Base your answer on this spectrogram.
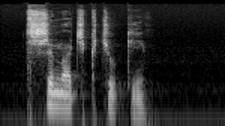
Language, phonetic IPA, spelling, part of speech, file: Polish, [ˈṭʃɨ̃mat͡ɕ ˈct͡ɕüci], trzymać kciuki, phrase, Pl-trzymać kciuki.ogg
